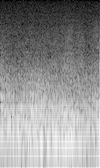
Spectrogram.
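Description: Steady low hum under faint background noise, with no distinct event.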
